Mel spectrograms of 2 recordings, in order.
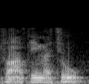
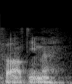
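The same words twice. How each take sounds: First: The word ends with a t sound. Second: The word ends with an h sound. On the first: The word is joined to what follows. "تقول فاطمة إذا وصلت" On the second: The speaker stops on the word. "وإذا وقفت تقول فاطمة بالهاء"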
